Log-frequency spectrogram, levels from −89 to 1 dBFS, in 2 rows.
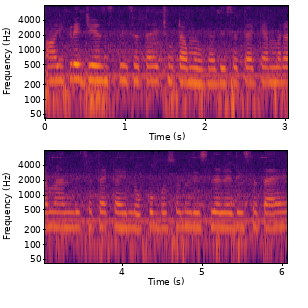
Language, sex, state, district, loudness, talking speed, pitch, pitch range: Marathi, female, Maharashtra, Aurangabad, -32 LUFS, 180 wpm, 225 Hz, 220-230 Hz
